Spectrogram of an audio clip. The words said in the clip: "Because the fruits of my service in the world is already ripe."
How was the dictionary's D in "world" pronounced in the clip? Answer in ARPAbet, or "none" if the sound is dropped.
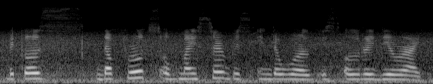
D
